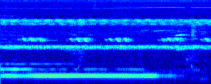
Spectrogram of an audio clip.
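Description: A steady low hum on one note that stops near the end, with faint quick chirps above it.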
